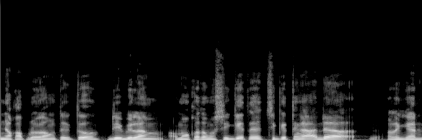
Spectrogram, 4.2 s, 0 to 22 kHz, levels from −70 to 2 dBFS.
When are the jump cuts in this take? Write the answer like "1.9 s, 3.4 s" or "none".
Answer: 1.0 s, 1.6 s

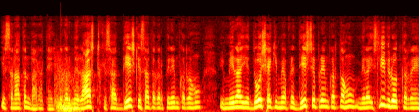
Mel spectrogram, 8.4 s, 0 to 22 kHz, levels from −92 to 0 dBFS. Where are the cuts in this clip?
1.2 s

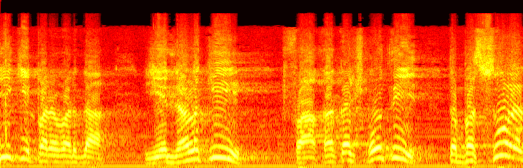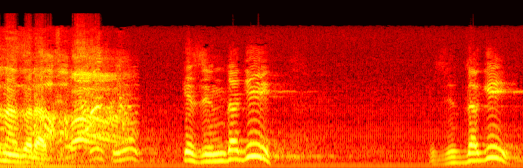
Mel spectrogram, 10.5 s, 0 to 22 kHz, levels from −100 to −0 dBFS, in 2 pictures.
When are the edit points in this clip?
none

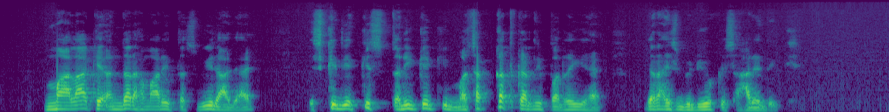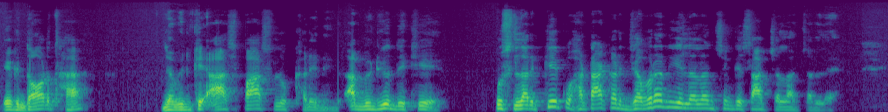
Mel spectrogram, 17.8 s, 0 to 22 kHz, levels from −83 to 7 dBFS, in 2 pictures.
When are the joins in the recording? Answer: 12.2 s

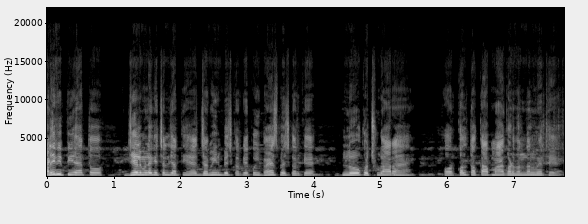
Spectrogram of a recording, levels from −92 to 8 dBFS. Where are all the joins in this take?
none

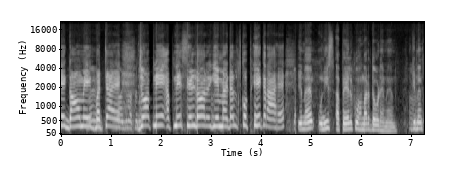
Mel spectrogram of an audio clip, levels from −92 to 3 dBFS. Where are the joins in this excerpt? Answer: 4.6 s

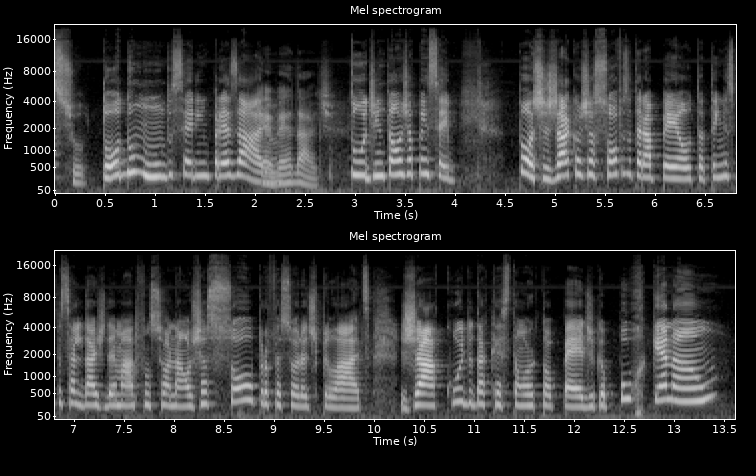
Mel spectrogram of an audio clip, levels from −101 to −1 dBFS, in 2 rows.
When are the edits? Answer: 2.9 s

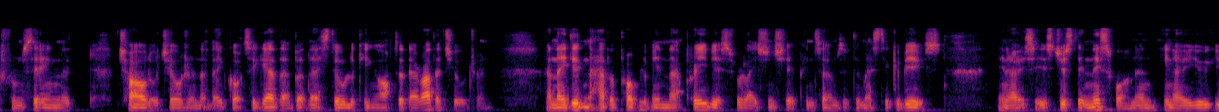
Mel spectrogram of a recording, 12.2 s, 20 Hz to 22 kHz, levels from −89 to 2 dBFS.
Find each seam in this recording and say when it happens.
none

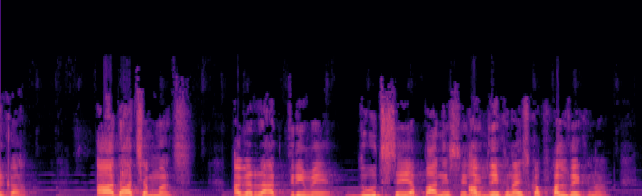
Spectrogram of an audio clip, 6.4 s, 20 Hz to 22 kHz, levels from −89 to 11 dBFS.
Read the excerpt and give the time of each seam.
4.6 s

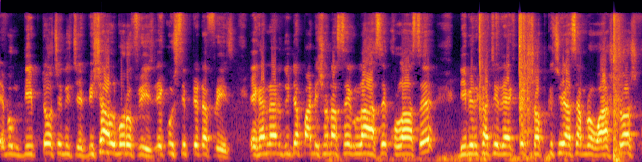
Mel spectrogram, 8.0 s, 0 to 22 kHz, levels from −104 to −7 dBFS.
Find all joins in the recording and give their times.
none

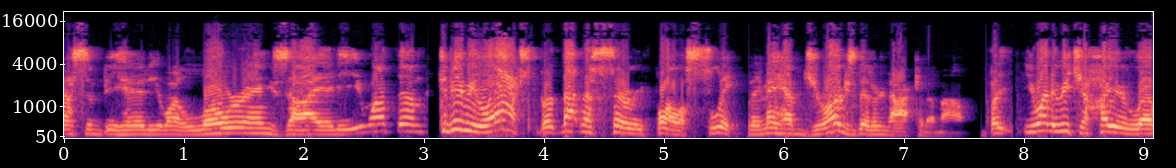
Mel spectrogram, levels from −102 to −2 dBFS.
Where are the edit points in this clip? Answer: 8.0 s

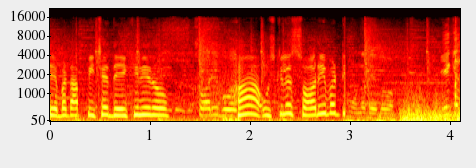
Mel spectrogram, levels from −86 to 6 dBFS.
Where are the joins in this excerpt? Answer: 1.4 s, 2.9 s

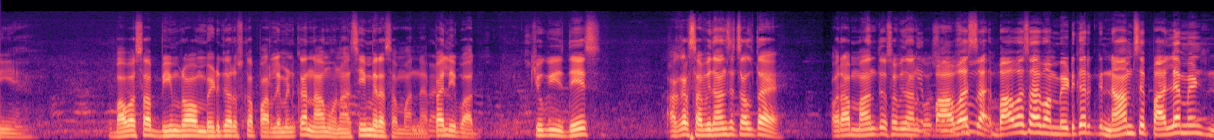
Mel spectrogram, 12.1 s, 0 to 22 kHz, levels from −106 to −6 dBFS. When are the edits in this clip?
none

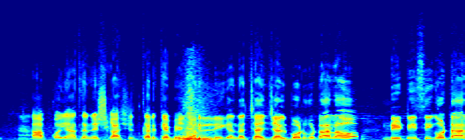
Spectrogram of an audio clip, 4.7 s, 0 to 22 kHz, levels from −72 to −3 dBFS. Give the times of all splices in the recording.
2.0 s

